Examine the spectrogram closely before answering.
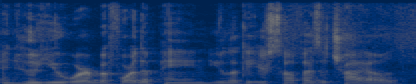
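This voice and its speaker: Audible room echo surrounds a woman speaking in a very deep, low voice with monotone, flat intonation. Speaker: self-help vlogger. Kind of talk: casual personal monologue. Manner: halting.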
